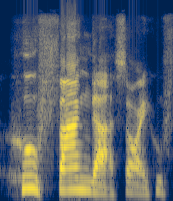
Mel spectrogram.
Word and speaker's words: Hufanga: Talahana Hafuga from USC, obviously from the islands of Samoa. Love that name. Hufanga. I mispronounced it.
